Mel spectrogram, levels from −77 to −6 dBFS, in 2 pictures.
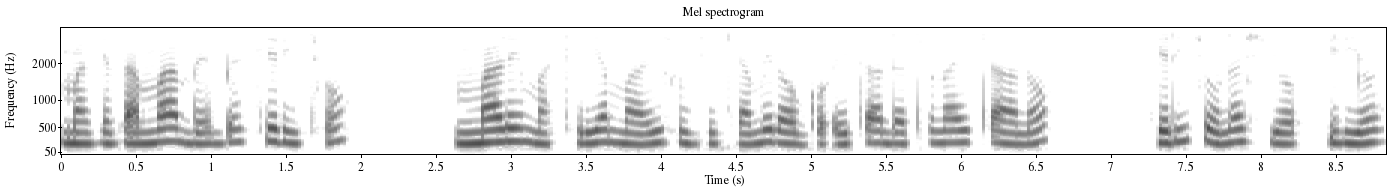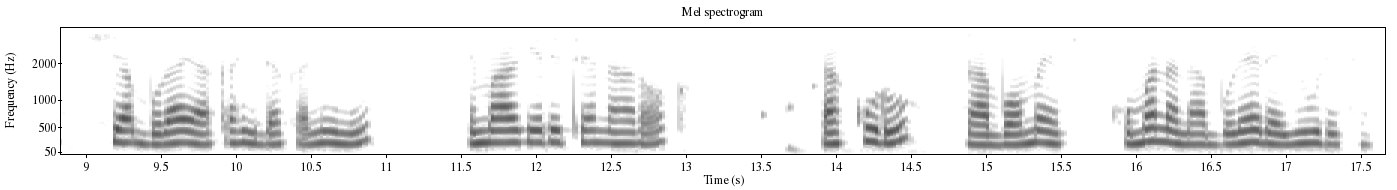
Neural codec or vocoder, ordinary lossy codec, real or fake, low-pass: none; none; real; 3.6 kHz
